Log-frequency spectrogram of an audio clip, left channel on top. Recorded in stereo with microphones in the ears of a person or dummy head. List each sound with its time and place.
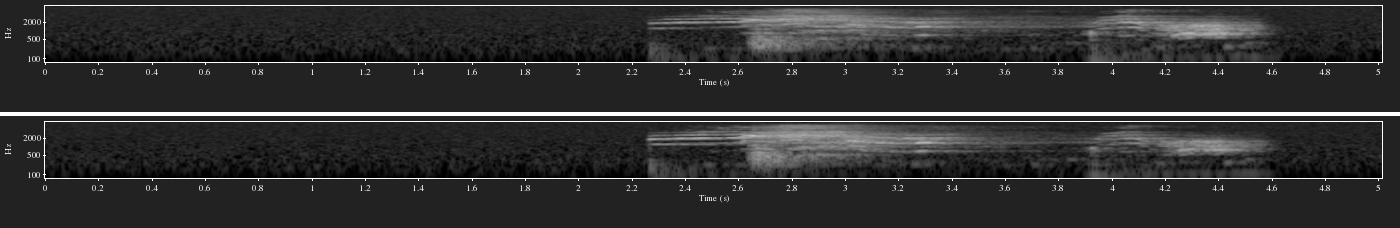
2.3 s a cat meowing: 35° right (ahead or behind), 0.9 m; by 4.6 s 45° left (ahead or behind), 0.8 m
